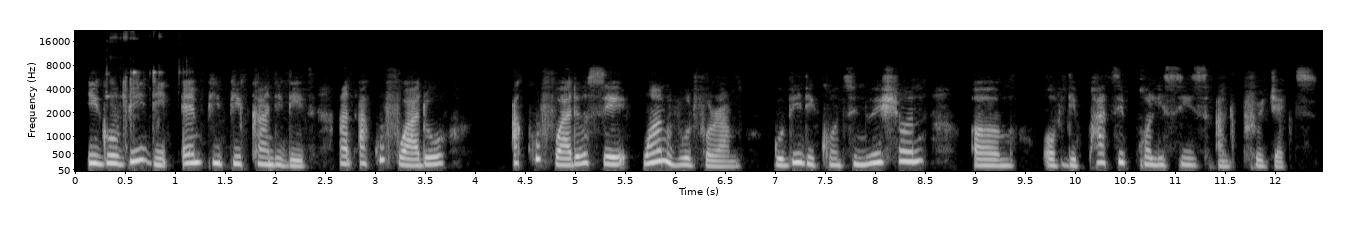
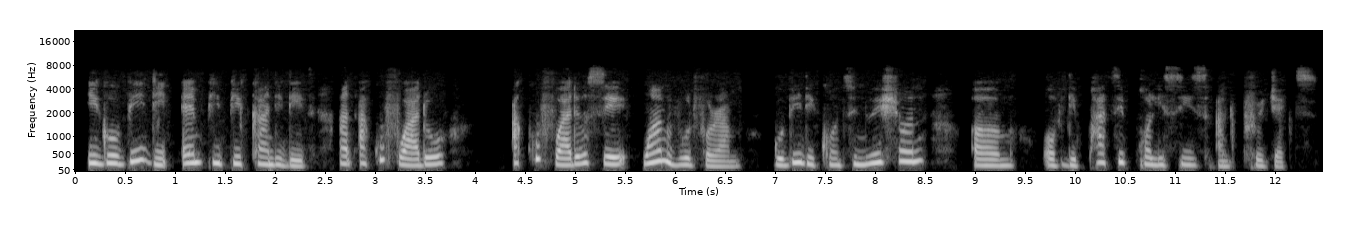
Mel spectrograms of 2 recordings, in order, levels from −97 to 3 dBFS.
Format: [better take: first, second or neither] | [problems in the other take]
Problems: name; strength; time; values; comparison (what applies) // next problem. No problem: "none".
second | noise reduction (neural mask model Resemble Enhance denoiser)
